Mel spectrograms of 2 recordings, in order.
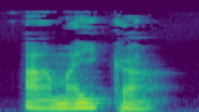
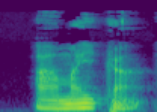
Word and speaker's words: hamaika: H-O-G-E-I. Ogei. Venga, ¿cómo se escribe 11 en euskera? Amaika. Amaika. H-A-M-A-I-K-A. ¿Qué tal vas? Venga, seguimos. Diecisiete. Diecisiete. ¿Cómo se escribe? Amasaspi. H-A-M-A-Z-A-Z-P-I.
